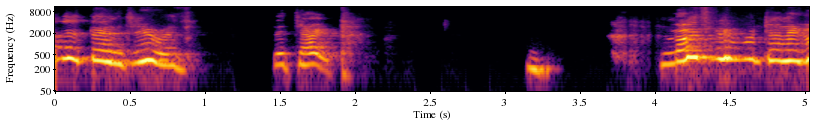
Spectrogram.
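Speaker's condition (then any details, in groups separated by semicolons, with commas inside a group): Spastic cerebral palsy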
